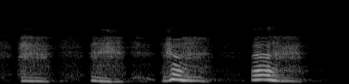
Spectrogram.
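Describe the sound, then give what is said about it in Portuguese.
A person imitates heavy breathing with a few long, voiced, breathy exhales that sound like groaning sighs. Each one wavers in pitch and is separated by short pauses, and the sound is fairly quiet overall. “eu pensei, ele está respirando muito, né?”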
